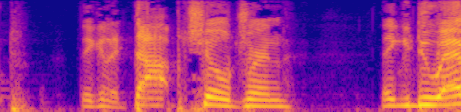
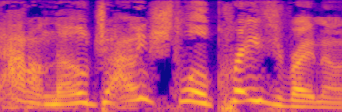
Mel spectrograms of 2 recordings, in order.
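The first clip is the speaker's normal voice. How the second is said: lightly acted, higher and quick; defensive retelling; 7 semitones higher, faster than usual. Frankie explaining Johnny to Chucky, higher mock-defensive voice. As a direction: excuse it in a raised, hurried voice.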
